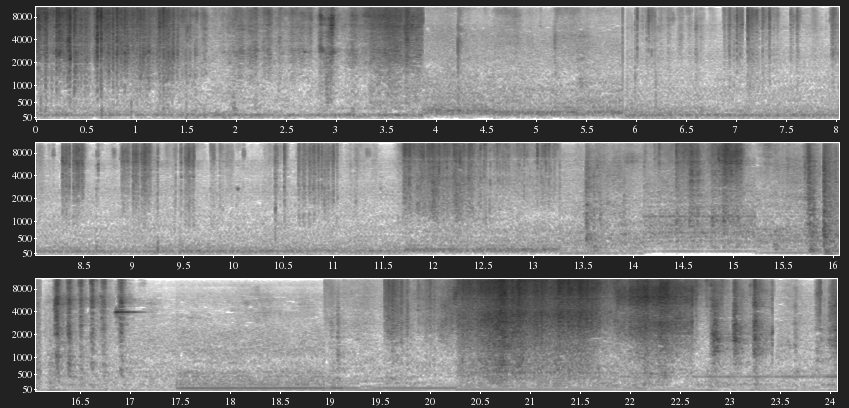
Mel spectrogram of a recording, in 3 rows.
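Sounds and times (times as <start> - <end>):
low steady hum: 17.4 - 24.0.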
